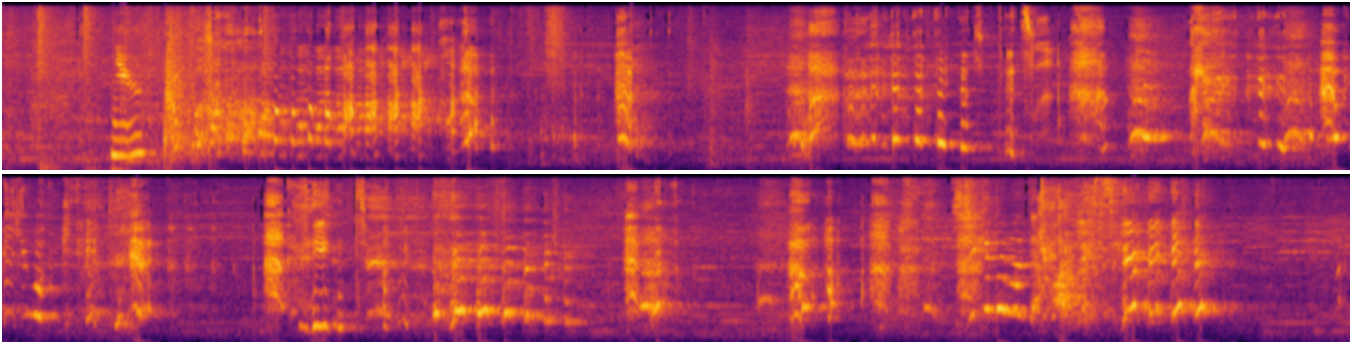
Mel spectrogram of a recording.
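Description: A young woman shouts and laughs loudly close by, her voice echoing in a hard hall.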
